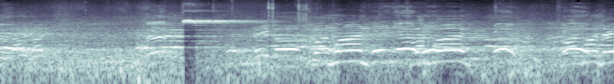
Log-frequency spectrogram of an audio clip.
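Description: Several people talking and calling out in a large echoing gym, with a short steady high-pitched tone about two seconds in.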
